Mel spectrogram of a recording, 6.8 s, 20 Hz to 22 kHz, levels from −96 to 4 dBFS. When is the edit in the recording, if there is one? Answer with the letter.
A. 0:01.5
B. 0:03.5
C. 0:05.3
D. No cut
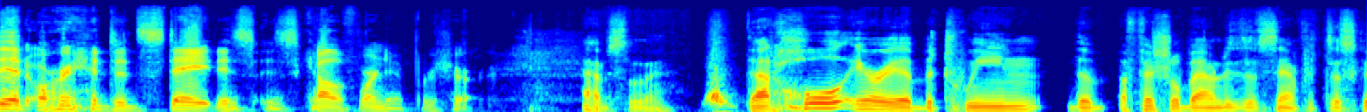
B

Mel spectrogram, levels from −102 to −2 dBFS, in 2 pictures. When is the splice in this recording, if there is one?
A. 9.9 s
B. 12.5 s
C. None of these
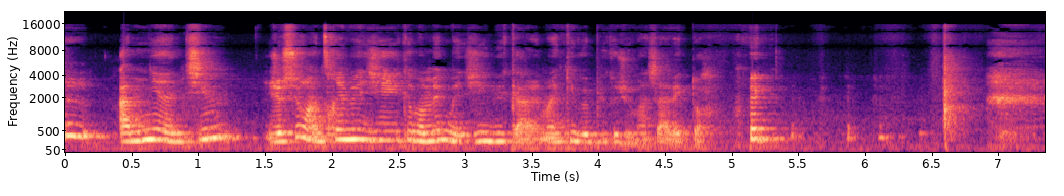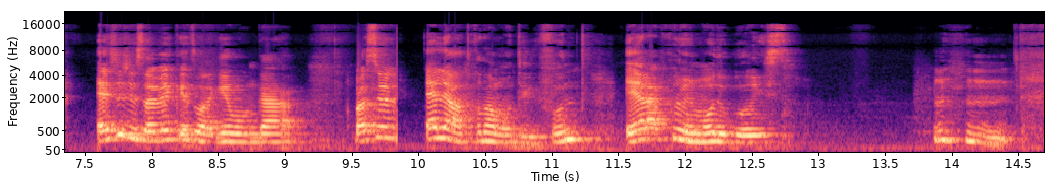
A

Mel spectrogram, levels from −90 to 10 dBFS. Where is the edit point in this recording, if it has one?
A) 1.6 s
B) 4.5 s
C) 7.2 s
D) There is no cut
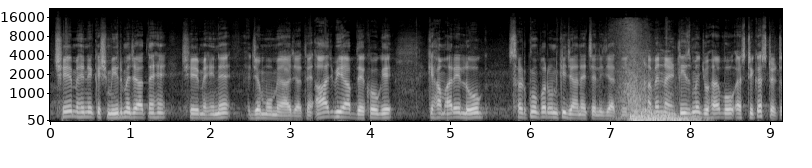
C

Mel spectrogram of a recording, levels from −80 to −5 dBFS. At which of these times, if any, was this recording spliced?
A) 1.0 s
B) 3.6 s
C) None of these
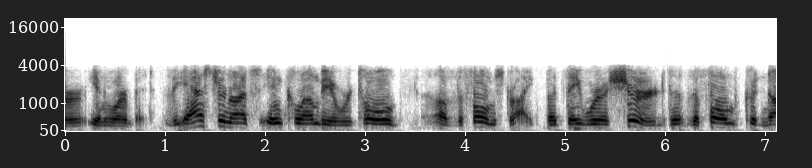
A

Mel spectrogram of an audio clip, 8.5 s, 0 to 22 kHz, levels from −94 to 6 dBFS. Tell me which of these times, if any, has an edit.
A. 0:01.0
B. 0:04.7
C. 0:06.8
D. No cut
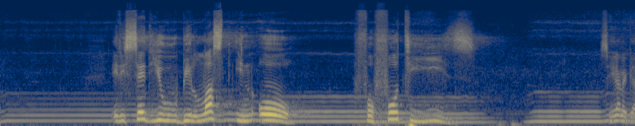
D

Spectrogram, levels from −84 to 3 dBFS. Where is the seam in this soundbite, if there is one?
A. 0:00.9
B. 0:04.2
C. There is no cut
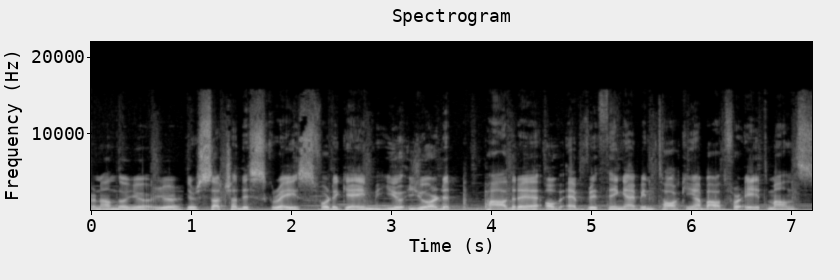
A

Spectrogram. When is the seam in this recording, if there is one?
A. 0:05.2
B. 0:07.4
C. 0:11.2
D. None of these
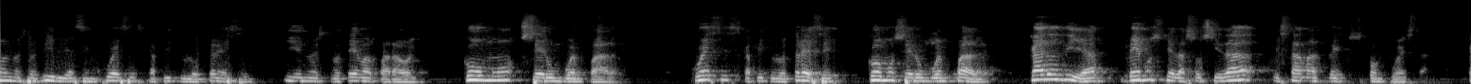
D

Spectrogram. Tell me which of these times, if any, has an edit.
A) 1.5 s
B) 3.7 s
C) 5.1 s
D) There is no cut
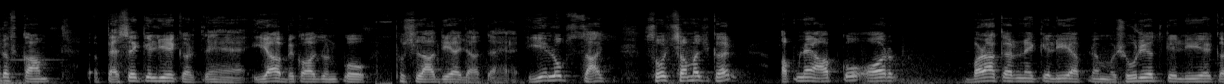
D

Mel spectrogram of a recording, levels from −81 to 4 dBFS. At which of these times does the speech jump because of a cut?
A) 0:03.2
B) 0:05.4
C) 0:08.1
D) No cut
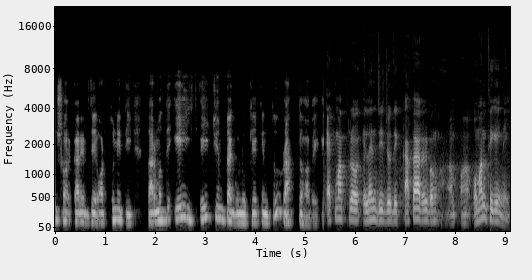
B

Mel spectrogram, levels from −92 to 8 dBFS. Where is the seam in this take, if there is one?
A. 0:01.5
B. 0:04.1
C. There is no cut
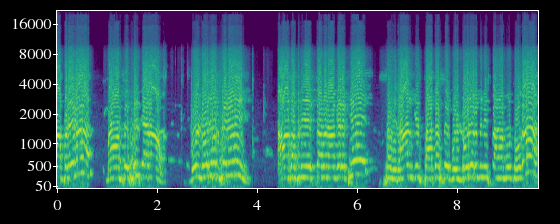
C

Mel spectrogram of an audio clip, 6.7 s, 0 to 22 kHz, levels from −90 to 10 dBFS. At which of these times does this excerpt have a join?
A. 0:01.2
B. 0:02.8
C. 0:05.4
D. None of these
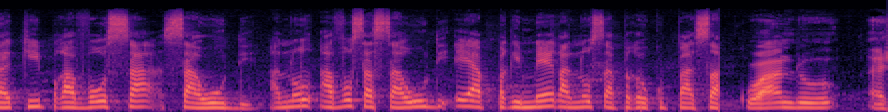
C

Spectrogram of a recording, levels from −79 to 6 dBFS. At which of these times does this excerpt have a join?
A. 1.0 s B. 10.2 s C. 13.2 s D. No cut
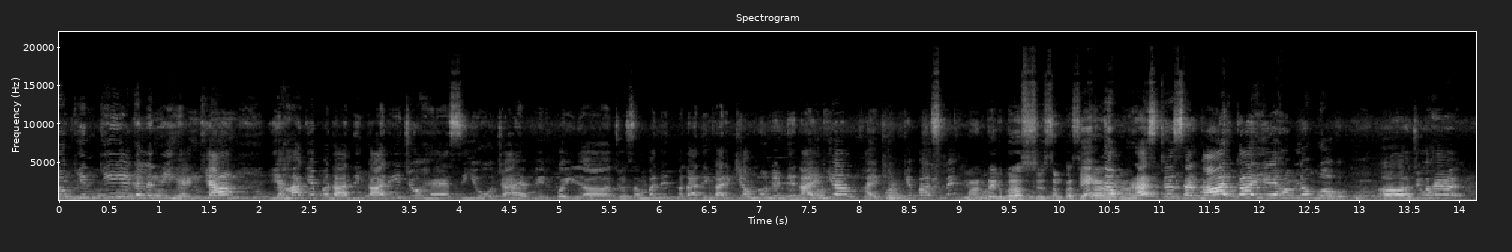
D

